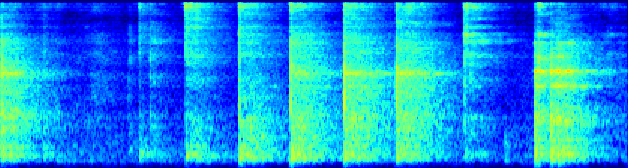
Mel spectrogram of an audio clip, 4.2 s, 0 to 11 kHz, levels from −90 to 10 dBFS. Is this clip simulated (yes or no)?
yes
